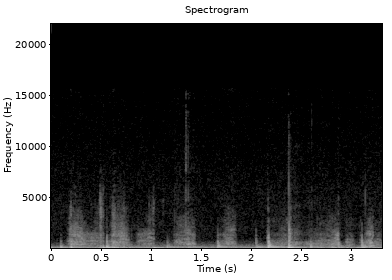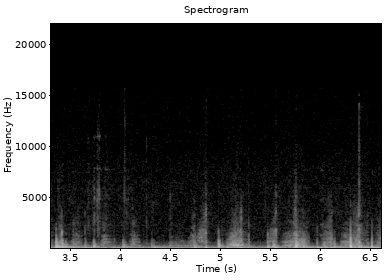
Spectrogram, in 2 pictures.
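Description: A stainless steel earpick scrapes along the folds of the soft silicone ears of a binaural microphone. The result is a steady run of dull, low, muffled rubbing and scratching strokes close to the mic, with a constant low hum underneath.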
